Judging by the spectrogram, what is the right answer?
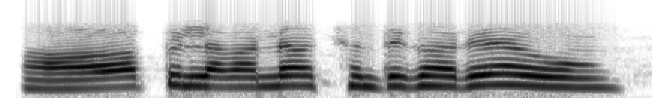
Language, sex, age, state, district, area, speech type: Odia, female, 30-45, Odisha, Nayagarh, rural, conversation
